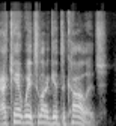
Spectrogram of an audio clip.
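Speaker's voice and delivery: ordinary talk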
